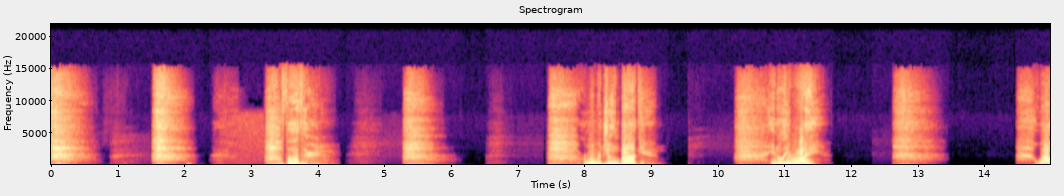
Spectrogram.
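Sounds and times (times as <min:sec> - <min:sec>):
man imitating heavy panting breathing: 0:00.0 - 0:08.0, 0:09.6 - 0:10.8, 0:12.5 - 0:13.5
speech: 0:03.5 - 0:04.0, 0:08.0 - 0:09.1, 0:10.8 - 0:11.6, 0:14.8 - 0:14.9.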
